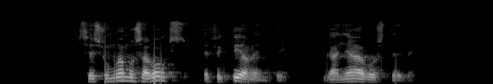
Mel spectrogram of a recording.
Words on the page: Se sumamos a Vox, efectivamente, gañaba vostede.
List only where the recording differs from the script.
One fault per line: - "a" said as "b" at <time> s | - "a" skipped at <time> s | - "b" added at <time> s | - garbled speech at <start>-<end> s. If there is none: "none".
none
